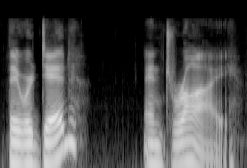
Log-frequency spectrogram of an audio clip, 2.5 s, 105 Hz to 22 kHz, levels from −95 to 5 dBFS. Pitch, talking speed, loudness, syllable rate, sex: 125 Hz, 120 wpm, -16 LUFS, 4.0 syllables/s, male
